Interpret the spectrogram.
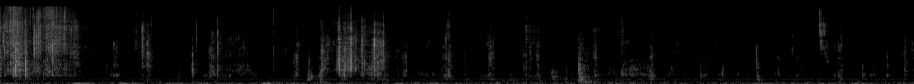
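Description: Close-up eating sounds: a bite into a toasted sandwich roll filled with crispy fried chicken, bacon and onion rings gives a loud crunch in the first second. Softer crunchy chewing with scattered crackles follows.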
